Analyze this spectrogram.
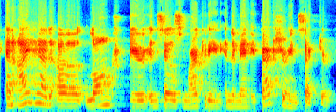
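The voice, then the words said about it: American accent. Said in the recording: “You can hear from my accent, I'm from the U.S., our family's American, but we've lived in Australia for 20 years.”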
